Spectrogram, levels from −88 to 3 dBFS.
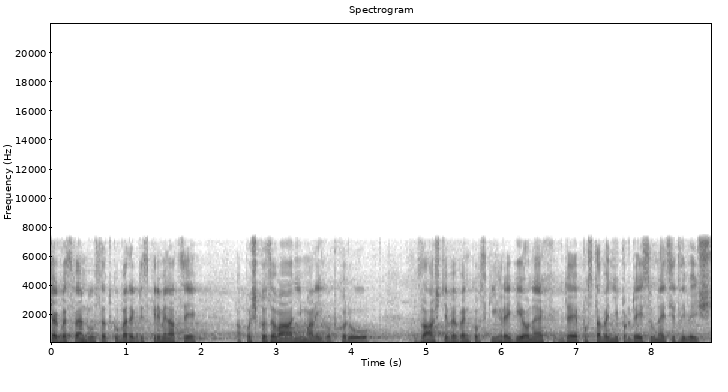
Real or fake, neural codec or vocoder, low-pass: real; none; 7.2 kHz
